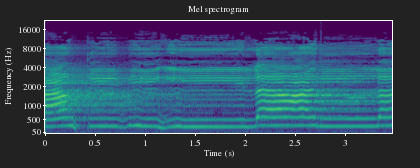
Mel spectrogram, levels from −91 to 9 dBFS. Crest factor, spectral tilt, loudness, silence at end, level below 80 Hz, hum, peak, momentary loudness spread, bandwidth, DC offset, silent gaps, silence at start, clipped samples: 16 dB; 0.5 dB/octave; -19 LUFS; 0 s; -66 dBFS; none; -4 dBFS; 10 LU; 15 kHz; under 0.1%; none; 0 s; under 0.1%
